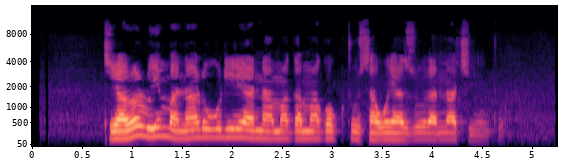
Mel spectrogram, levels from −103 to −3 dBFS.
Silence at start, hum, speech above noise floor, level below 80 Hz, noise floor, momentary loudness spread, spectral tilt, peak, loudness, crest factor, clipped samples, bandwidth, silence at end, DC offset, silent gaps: 0.75 s; none; 40 dB; -86 dBFS; -67 dBFS; 13 LU; -6.5 dB/octave; -10 dBFS; -28 LUFS; 18 dB; under 0.1%; 9.8 kHz; 0.75 s; under 0.1%; none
